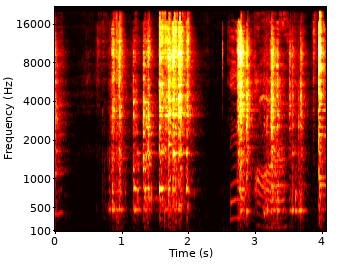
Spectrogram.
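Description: Metal pots, skillets and lids are handled in a series of clanks and clinks, bursts of clattering separated by short pauses, close and loud, with a brief voice at the start.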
